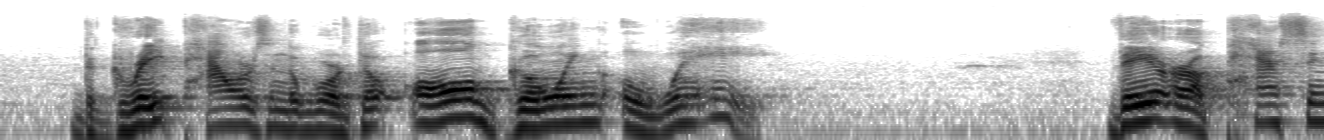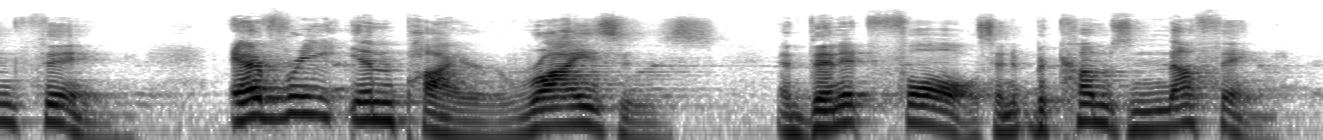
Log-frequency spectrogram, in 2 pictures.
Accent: United States; But as an American, I watched what happened on January 6th

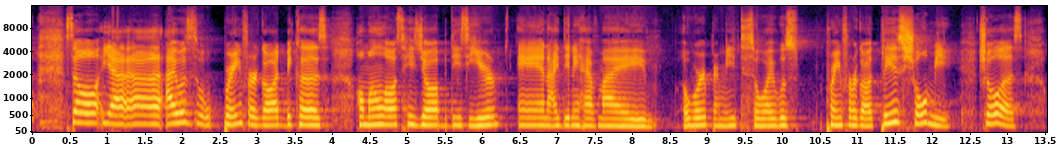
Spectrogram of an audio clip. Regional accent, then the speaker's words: Brazil; English is a second language; now in Vancouver, Canada; I am from Brazil.

